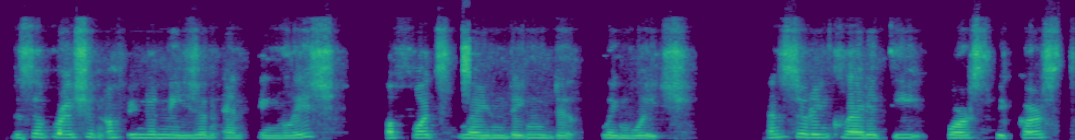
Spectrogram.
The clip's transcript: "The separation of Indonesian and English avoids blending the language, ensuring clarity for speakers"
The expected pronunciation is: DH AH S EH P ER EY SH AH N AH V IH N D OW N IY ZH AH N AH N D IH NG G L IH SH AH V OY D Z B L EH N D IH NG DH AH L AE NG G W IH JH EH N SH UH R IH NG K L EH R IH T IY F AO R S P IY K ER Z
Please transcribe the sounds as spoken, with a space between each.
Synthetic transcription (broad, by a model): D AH S EH P ER EY SH AH N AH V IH N D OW N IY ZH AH N AH N D IH NG G L IH SH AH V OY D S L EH N D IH NG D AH L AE NG G W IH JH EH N S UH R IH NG K L EH R IH T IY F AO R S P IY K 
